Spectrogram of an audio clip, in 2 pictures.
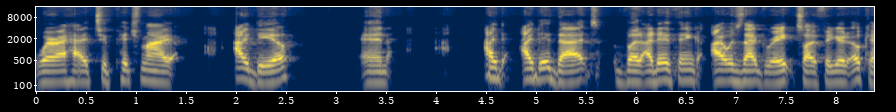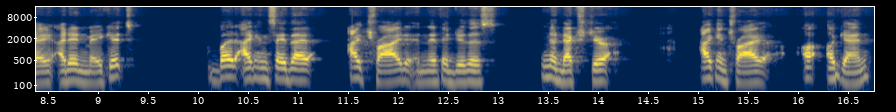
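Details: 26-year-old man who stutters, speaking conversationally in a podcast interview about stuttering; stuttering.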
